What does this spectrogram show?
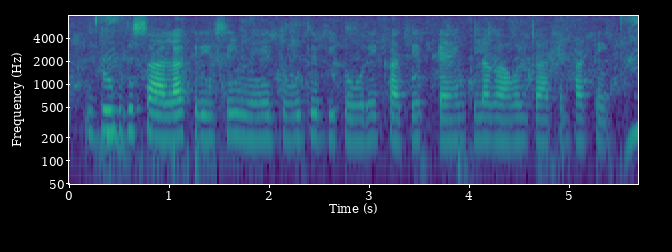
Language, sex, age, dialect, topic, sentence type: Bhojpuri, female, 25-30, Northern, agriculture, statement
